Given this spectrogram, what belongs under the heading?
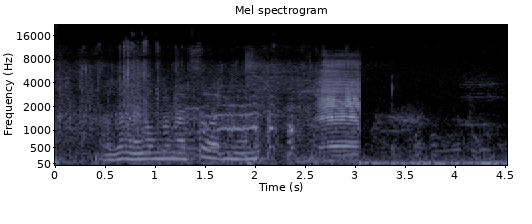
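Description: Chickens cluck and squawk in a close, busy burst that ends abruptly, followed by quieter farmyard background noise.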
